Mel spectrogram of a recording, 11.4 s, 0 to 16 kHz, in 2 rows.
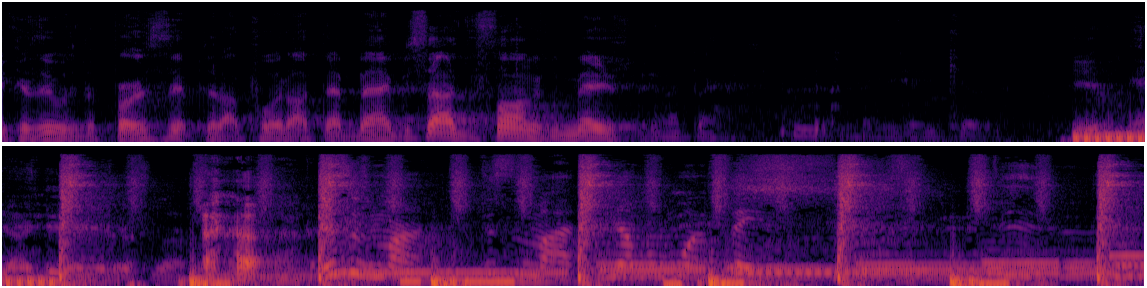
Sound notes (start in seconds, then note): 6.6 both laugh; 11.2 upbeat music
